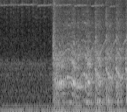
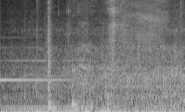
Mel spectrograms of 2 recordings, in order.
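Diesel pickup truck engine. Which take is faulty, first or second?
first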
